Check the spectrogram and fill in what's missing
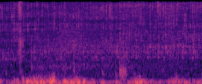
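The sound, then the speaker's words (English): Water runs steadily from a tap, a continuous trickle and splash with a soft, bubbling texture throughout. “So I'm feeling a bit of that good air and good water, and here it is again, this fantastic tap.”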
